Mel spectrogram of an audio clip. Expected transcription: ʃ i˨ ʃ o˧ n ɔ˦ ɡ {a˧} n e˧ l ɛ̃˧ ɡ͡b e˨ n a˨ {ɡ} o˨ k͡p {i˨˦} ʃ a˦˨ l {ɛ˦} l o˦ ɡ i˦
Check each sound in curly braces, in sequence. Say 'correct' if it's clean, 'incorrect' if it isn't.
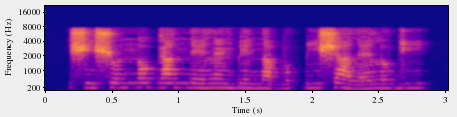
incorrect: a˦, incorrect: b, correct, incorrect: ɛ˨˦

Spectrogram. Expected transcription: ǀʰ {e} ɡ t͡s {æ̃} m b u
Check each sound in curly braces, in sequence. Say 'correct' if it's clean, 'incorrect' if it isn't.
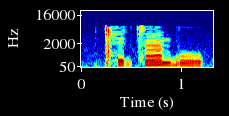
correct, correct

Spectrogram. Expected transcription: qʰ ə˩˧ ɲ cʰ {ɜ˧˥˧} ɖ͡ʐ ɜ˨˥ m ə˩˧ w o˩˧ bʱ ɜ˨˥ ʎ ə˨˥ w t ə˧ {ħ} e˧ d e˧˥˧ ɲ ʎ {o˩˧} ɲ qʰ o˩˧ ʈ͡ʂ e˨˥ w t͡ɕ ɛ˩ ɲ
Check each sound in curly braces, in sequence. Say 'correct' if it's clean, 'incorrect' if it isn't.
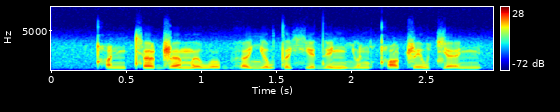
incorrect: ɜ˧, incorrect: ç, correct

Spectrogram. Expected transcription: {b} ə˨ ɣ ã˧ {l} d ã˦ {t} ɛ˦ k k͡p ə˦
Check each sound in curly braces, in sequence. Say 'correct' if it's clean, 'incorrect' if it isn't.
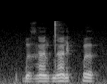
incorrect: ɓ, correct, incorrect: ɾ

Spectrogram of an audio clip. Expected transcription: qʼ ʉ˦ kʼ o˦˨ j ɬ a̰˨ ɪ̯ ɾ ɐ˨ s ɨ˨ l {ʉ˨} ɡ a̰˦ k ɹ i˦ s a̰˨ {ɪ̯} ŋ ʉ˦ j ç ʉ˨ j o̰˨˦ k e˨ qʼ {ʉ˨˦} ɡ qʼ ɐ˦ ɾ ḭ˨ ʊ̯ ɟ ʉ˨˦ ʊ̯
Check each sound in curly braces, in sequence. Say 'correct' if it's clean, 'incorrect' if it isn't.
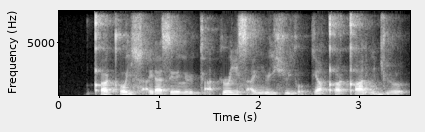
correct, correct, correct

